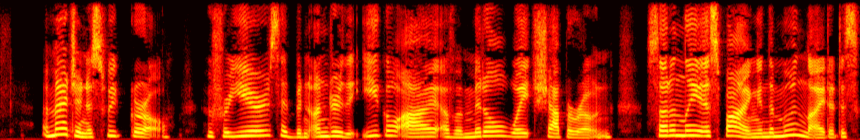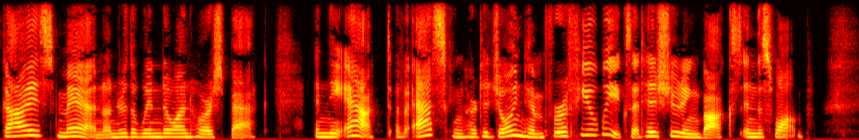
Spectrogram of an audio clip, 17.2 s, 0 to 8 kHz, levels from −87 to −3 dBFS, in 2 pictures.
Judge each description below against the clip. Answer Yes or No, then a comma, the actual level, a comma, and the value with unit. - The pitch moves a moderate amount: Yes, average, 4.6 semitones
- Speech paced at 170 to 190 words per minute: Yes, average, 180 wpm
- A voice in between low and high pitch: No, high, 225 Hz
